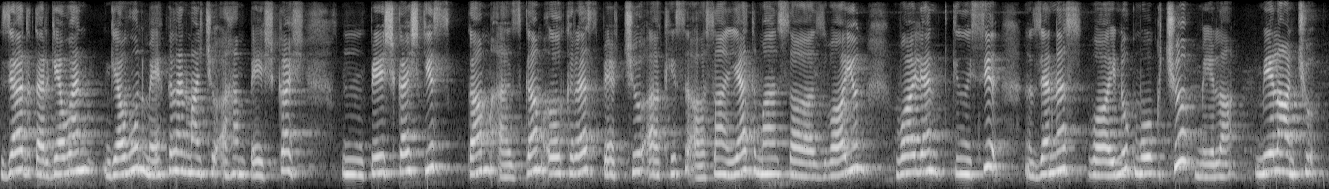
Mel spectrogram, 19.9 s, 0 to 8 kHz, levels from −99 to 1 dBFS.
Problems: constant background noise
